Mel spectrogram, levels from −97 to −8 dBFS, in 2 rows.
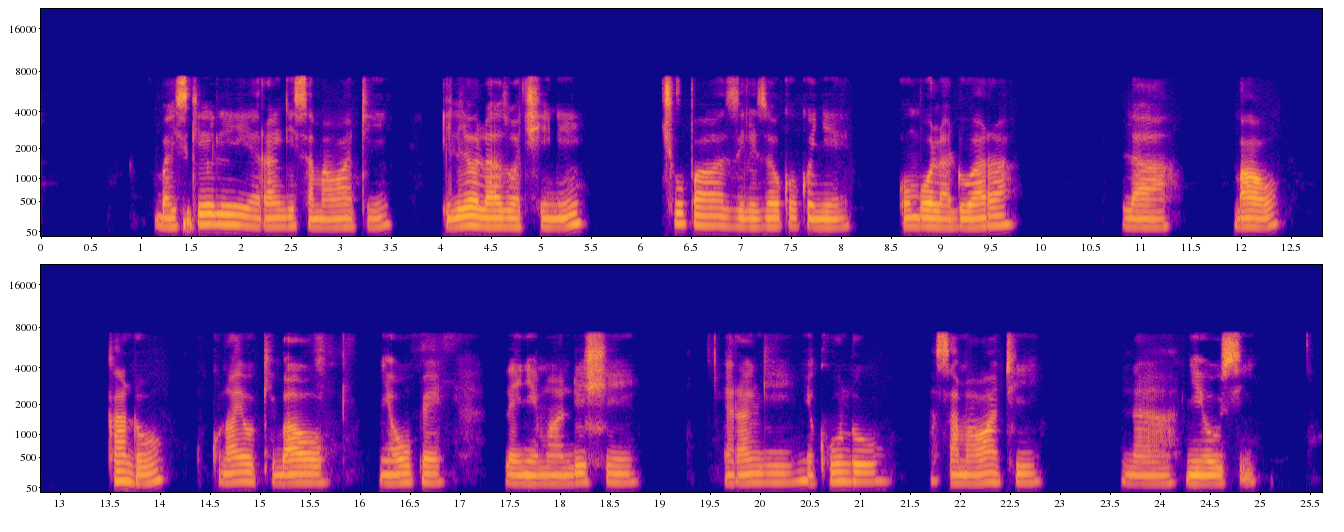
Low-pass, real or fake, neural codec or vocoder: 7.2 kHz; fake; codec, 16 kHz, 6 kbps, DAC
